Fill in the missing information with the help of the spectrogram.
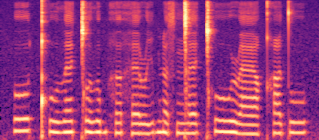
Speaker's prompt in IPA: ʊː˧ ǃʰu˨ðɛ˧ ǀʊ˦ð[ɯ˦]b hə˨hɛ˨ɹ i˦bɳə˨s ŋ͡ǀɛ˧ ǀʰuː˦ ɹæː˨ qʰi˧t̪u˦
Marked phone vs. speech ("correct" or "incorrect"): incorrect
